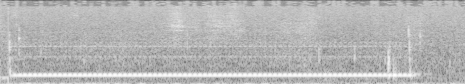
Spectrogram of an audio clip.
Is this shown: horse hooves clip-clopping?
no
